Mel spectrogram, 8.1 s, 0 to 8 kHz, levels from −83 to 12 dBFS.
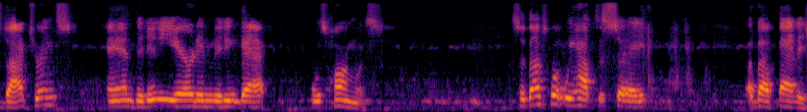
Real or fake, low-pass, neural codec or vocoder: fake; 7.2 kHz; codec, 16 kHz, 2 kbps, X-Codec, HuBERT features, trained on general audio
